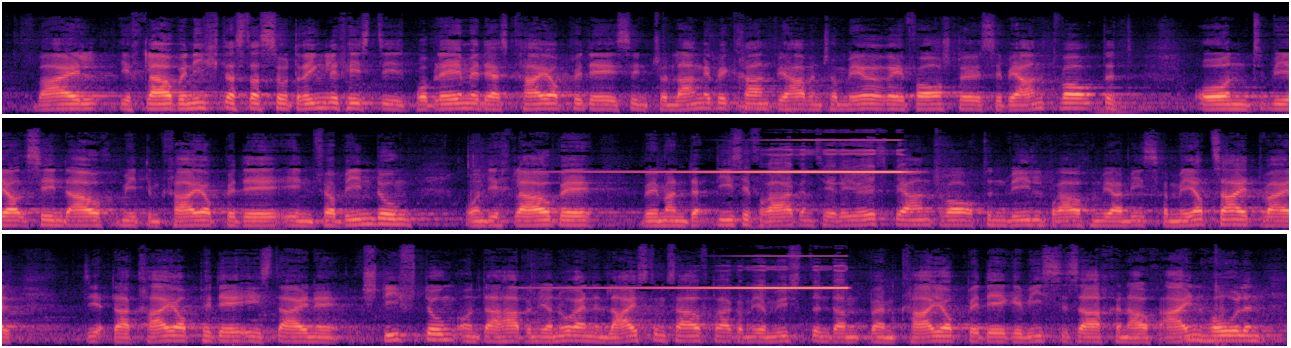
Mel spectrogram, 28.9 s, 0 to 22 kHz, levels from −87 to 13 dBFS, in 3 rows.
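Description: Loudspeaker feedback squeal appears from 13.6 to 16.61 s and again from 23.16 to 25.68 s. A pure 3.6 kHz tone swells over about two seconds to roughly 10 dB above the sound, as the microphone re-amplifies its own loudspeaker. A spectrogram shows a bright horizontal line, and the waveform shows a growing envelope.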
